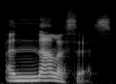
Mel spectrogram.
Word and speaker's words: analysis: your helpful analysis so now the stresses on the second syllable so make the nut longer analysis analysis analysis then we've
